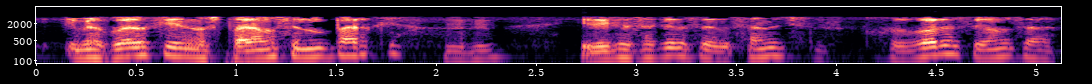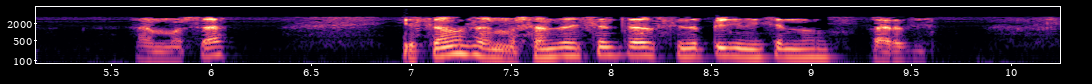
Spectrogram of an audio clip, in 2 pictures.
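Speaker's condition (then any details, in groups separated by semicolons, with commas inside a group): Parkinson's disease; stooped posture at times, loss of strength, walking, running and tennis prescribed by neurologist; voice sometimes trembles, sometimes understood, sometimes not understood at all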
